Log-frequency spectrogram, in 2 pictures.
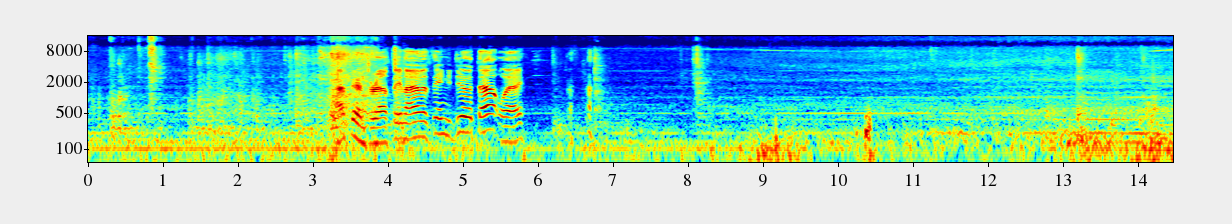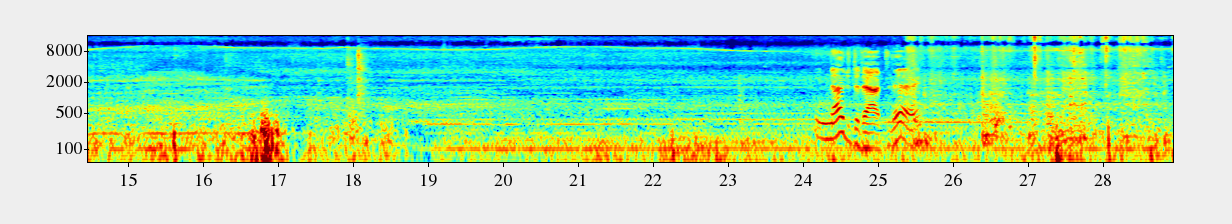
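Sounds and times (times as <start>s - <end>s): heavy machine engine running: 0.0s - 28.9s
loud metal clank: 0.3s - 4.4s.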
